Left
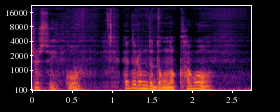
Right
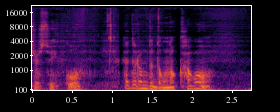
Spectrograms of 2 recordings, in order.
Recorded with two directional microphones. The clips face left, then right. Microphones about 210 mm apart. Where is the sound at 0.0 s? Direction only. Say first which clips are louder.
Even; centre (ahead or behind).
